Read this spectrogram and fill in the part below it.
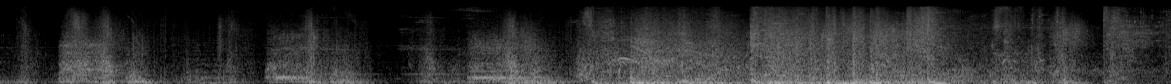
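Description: Magic spells whoosh and burst in a fight.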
